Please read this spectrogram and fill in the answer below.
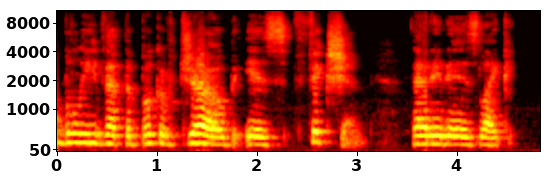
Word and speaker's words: Job: That word, J-O-B, usually is pronounced job.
